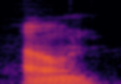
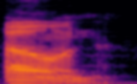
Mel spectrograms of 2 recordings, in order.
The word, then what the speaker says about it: Eoghan: It's pronounced so kind of like O-H-N, own. Wait, you lagged right as you said it. Give it to us again. What is it? It's pronounced own. Basically own.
